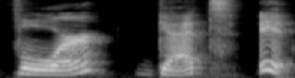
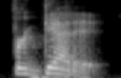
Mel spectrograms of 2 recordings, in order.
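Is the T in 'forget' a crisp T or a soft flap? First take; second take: crisp t; soft flap. First: The T in 'forget' is a crisp, strong T. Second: The T in 'forget' is a soft flap. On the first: The speaker calls it wrong. "You think that T is a strong T. It's not" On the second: The speaker calls it right. "It's a flap"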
